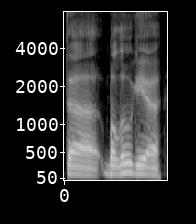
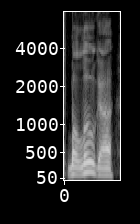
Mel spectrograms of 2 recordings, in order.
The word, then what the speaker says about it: beluga: So, Hank, put that belugia in the library for words mispronounced. It's beluga, and what did you ask?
